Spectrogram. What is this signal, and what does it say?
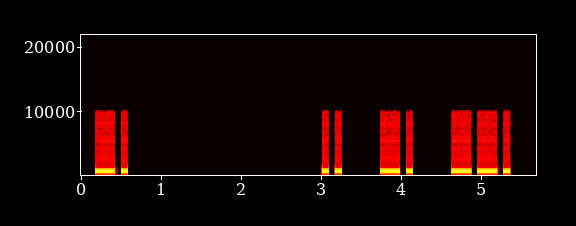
Morse code, heard as a keyed tone, about 15 wpm, spaced as for 6 wpm, 800 Hz. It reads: NING
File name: Special INGs / Special INGs-mp3s / VerySlowToFaster Ing @10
